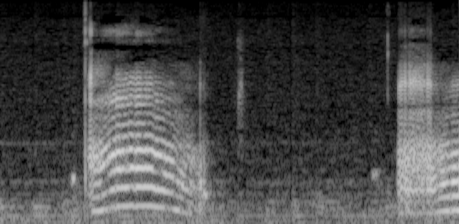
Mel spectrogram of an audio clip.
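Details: Kitten meowing, said to attract cats: two drawn-out arching meows about two seconds apart, the first rising and falling smoothly, the second starting loud and bright, over a faint steady low hum.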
